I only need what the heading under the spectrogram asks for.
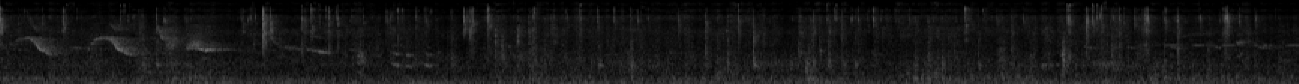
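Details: Wild parrots in a garden giving a few descending, harmonic screeches in quick succession near the start, then quieter scattered chirps over a steady low background rumble.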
